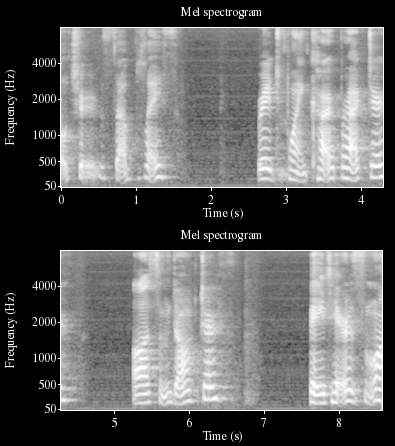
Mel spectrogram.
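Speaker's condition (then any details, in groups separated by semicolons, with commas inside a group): Multiple sclerosis; needs time to get voice up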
